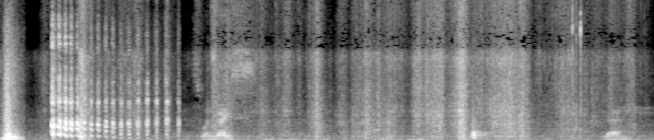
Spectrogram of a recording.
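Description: Plastic wrapping crinkles in a man's hands.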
